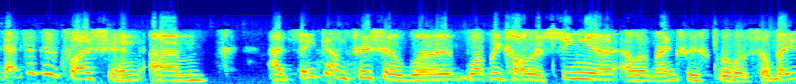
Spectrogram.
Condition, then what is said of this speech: Cerebral palsy. And as you can tell, my speech a little bit.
